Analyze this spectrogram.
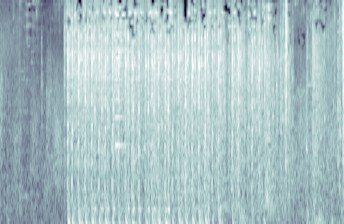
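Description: A gun fires in a rapid, steady stream of shots.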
